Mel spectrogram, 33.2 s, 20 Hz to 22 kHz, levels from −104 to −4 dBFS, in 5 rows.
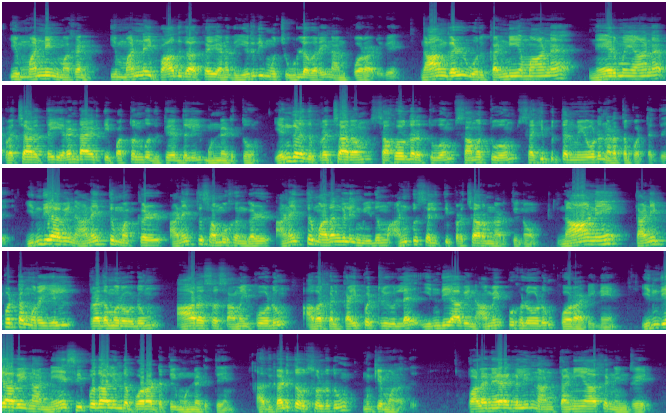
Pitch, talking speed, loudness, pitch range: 125 Hz, 115 wpm, -14 LUFS, 120-145 Hz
